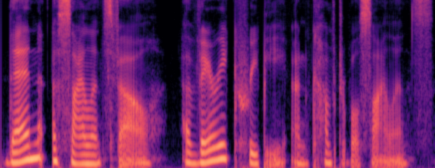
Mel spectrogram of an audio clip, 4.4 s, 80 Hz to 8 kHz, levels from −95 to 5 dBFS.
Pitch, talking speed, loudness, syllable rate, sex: 185 Hz, 125 wpm, -20 LUFS, 4.8 syllables/s, female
